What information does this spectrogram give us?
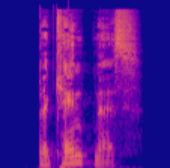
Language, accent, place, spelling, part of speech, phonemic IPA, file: German, Germany, Berlin, Bekenntnis, noun, /bəˈkɛntnɪs/, De-Bekenntnis.ogg
- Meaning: 1. confession 2. creed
